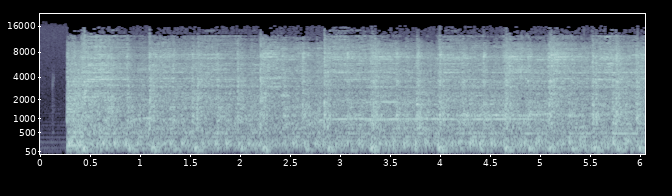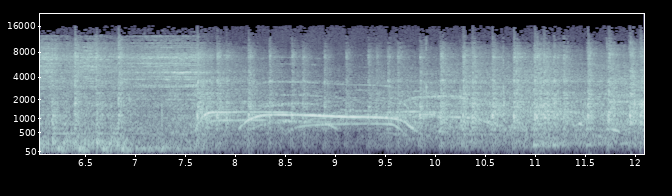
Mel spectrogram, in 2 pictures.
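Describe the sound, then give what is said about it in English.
A live percussion stage show by the 2012 Musical Group of the Year: rapid, driving drum hits pound beneath a loud, cheering crowd. Near the end the low drumming thins out while whistles and shouts rise over the crowd's roar. “now we're going to swing it back in, uh, take you to a live performance of 2012 Musical Group of the Year,”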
